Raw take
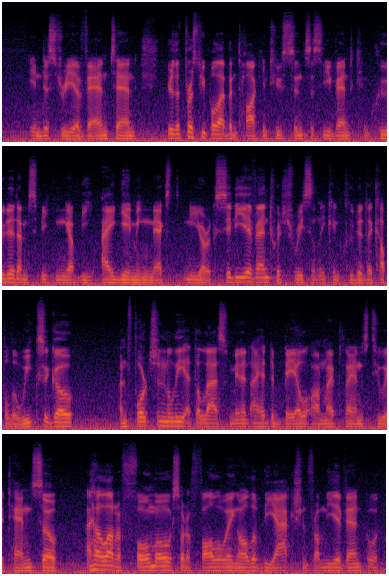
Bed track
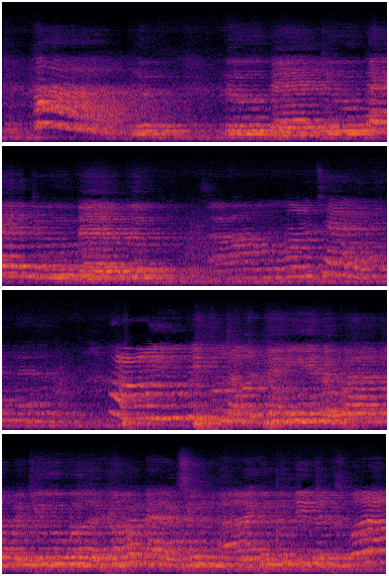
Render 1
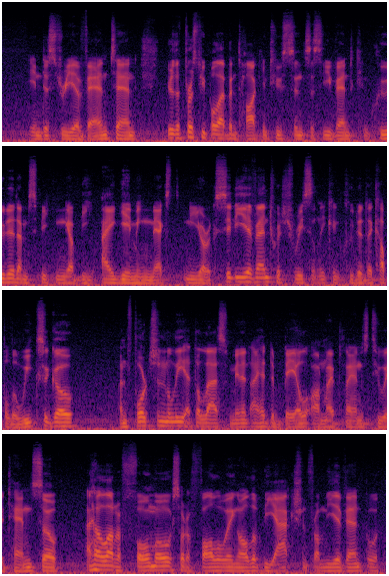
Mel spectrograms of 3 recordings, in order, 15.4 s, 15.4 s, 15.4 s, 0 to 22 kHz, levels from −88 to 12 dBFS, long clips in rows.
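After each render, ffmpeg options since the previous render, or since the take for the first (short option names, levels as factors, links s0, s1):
-af "bandreject=f=60:t=h:w=6,bandreject=f=120:t=h:w=6,bandreject=f=180:t=h:w=6"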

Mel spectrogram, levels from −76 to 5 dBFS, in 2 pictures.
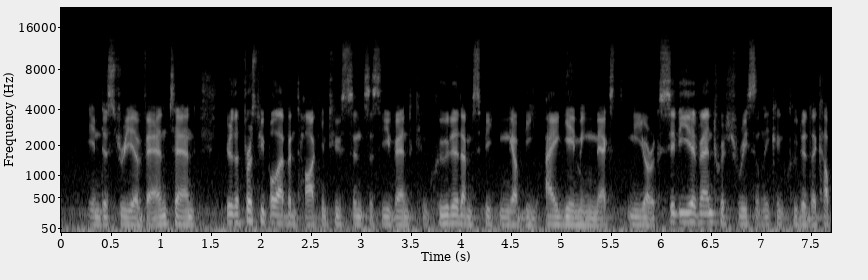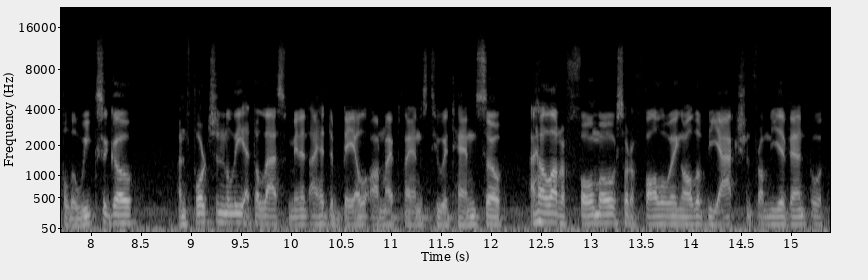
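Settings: -af "afftdn=nr=7:nf=-42"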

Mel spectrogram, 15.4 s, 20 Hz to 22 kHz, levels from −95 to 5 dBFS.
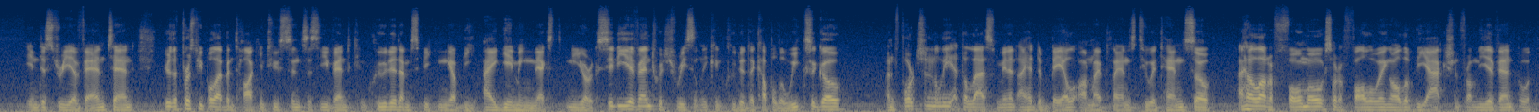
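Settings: -filter_complex "[0:a]asettb=1/sr,asplit=3[s0][s1][s2];[s0]atrim=end=8.924[s3];[s1]atrim=start=8.92:end=9.59,asetpts=PTS-STARTPTS,afade=t=in:d=0.004:c=qsin,afade=t=out:st=0.666:d=0.004:c=qsin,tremolo=f=280:d=0.571[s4];[s2]atrim=start=9.586[s5];[s3][s4]acrossfade=d=0.004:c1=hsin:c2=qsin[s6];[s6][s5]acrossfade=d=0.004:c1=qsin:c2=hsin"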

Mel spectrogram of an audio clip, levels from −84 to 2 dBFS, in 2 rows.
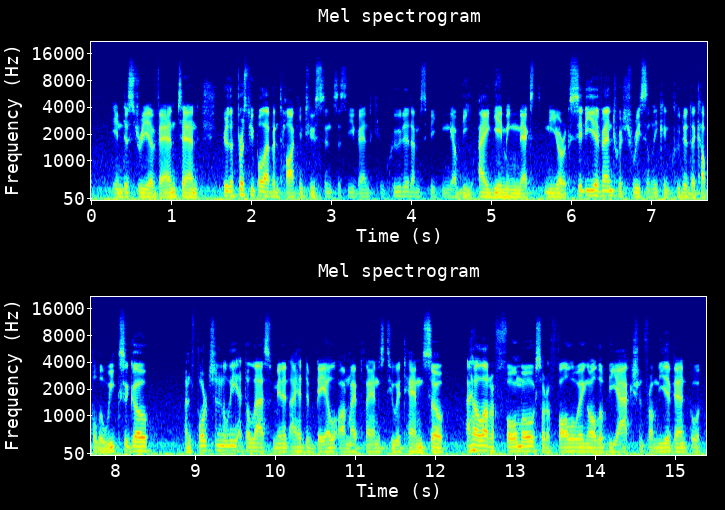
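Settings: -filter_complex "[0:a]asplit=3[s0][s1][s2];[s0]atrim=end=2.882[s3];[s1]atrim=start=2.878:end=4.552,asetpts=PTS-STARTPTS,volume=0.335[s4];[s2]atrim=start=4.548[s5];[s3][s4]acrossfade=d=0.004:c1=hsin:c2=hsin[s6];[s6][s5]acrossfade=d=0.004:c1=hsin:c2=hsin"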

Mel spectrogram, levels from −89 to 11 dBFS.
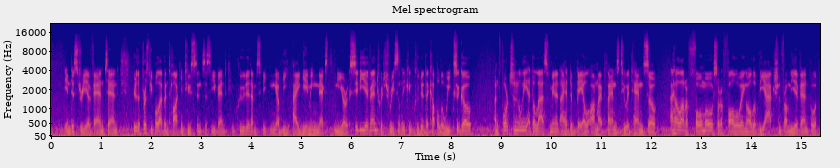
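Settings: -filter_complex "[0:a]asplit=2[s0][s1];[s1]alimiter=limit=0.0944:level=0:latency=1:release=56,volume=1.06[s2];[s0][s2]amix=inputs=2:normalize=0,acompressor=threshold=0.0316:ratio=3"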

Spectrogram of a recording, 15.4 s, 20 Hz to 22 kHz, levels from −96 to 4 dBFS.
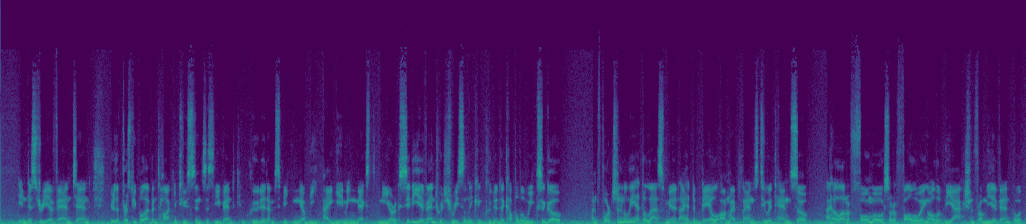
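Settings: -af "alimiter=level_in=1.06:limit=0.0631:level=0:latency=1:release=38,volume=0.944,acompressor=mode=upward:threshold=0.0158:ratio=2.5"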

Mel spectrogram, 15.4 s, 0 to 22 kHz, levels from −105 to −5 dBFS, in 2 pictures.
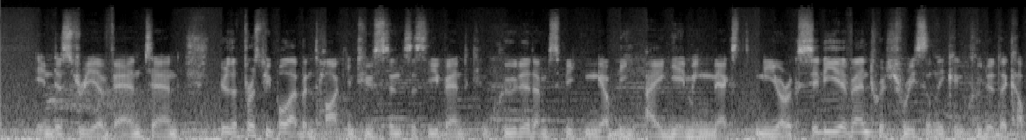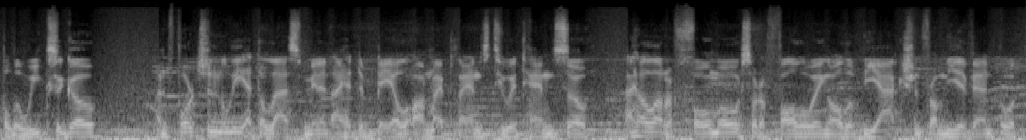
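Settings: -filter_complex "[1:a]volume=0.0562[s0];[0:a][s0]amix=inputs=2:normalize=0"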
